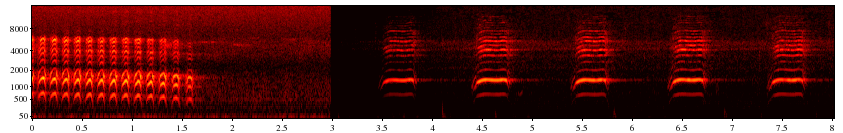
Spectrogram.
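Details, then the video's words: Laughing falcon near Guayaquil, Ecuador, a species that often calls at night or dusk: a fast laughing run of about a dozen hoarse, nasal notes, then five drawn-out two-part 'wah-co' calls, roughly one per second. "Halcón Reidor (Herpetotheres cachinnans) (vocalización)"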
